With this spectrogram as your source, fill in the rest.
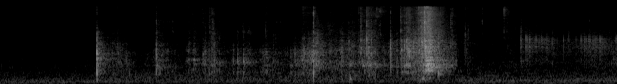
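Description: A cardboard box rustles and taps as hands handle it.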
